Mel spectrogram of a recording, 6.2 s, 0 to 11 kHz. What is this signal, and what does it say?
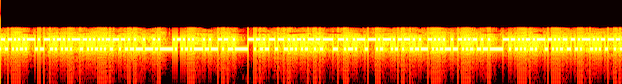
RTTY, about 50 baud. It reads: READERS (DX) AND THE 4140 SERIES
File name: fsk850-50B / teletype-corp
